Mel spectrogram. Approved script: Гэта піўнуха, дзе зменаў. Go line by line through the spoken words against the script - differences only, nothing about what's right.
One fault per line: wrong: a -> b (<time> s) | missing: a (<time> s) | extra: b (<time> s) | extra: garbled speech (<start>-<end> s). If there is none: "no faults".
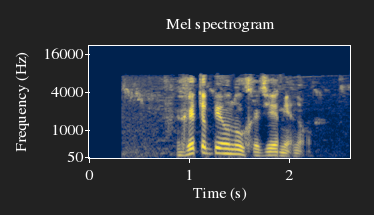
no faults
